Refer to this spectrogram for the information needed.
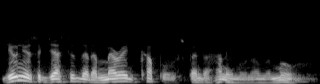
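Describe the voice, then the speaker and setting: A sober government chief speaks in a lowish, husky voice. He is matter-of-fact and conversational, in 1950s radio drama style. The recording is dry and narrow-band, like a vintage broadcast. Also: big pitch swings, fast talker, dry recording. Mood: earnest.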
